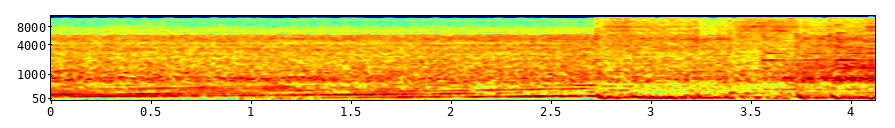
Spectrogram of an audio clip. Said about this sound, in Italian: Il rombo di motore ci pronuncia l'arrivo di Dean Ambrose. Eccolo qui.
